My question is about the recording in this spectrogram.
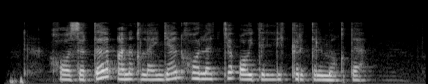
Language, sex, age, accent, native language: Uzbek, female, 19-29, Toshkent shahri, Uzbek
